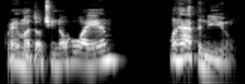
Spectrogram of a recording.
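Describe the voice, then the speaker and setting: A man's voice: fairly high pitch, big pitch swings, normal speed, vocal fry, darkish tone, dull audio, pitched above the performer's own voice, full character voice. A man voicing a frightened but loving teenage grandson in an audiobook, pleading in an urgent, strained way. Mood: frantic.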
